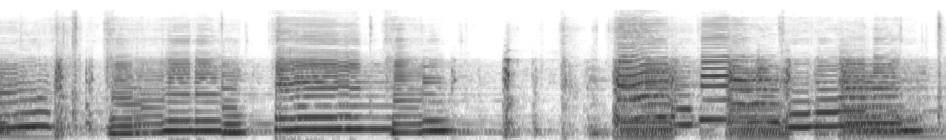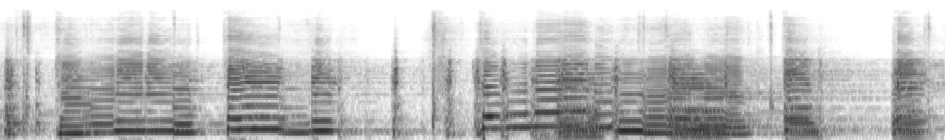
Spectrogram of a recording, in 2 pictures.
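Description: Alto saxophone playing a jazz melody in short phrases, with a hollow-body electric guitar picking chords underneath.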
